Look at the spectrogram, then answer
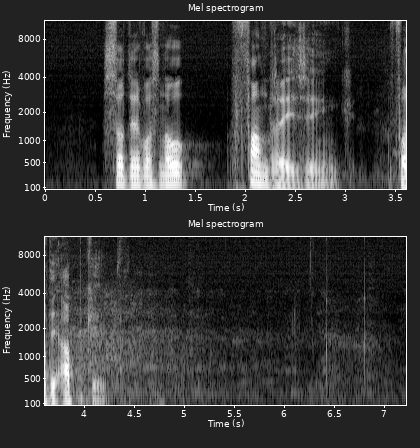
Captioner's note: laughter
